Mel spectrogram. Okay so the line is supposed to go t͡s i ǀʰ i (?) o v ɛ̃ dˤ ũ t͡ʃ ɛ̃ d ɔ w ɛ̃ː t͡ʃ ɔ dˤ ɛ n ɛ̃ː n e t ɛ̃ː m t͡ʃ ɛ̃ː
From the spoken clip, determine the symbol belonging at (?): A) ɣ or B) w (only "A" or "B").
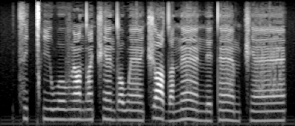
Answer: B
